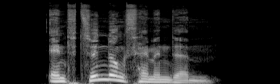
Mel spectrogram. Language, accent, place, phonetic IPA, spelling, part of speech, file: German, Germany, Berlin, [ɛntˈt͡sʏndʊŋsˌhɛməndəm], entzündungshemmendem, adjective, De-entzündungshemmendem.ogg
- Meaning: strong dative masculine/neuter singular of entzündungshemmend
